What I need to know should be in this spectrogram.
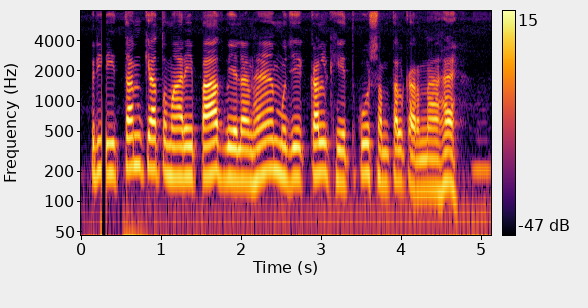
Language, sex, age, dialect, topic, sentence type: Hindi, male, 18-24, Marwari Dhudhari, agriculture, statement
